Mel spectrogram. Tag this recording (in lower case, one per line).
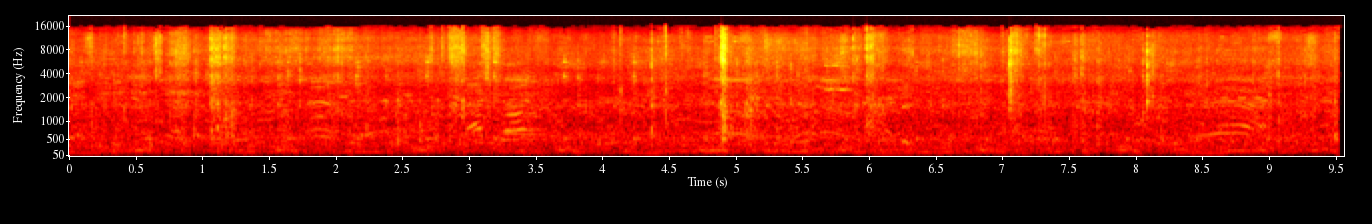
speech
